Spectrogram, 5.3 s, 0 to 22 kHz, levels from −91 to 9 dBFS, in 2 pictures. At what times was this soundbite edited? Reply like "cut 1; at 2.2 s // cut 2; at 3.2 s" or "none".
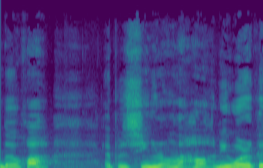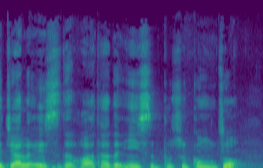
none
